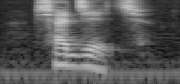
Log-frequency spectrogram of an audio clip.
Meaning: to sit
- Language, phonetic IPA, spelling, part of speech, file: Belarusian, [sʲaˈd͡zʲet͡sʲ], сядзець, verb, Be-сядзець.ogg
